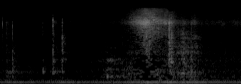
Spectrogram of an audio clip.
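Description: Handling noise: a few light clicks, then a brief rustling scrape about one and a half seconds in as the camera is moved and brushes against the bass and clothing.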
